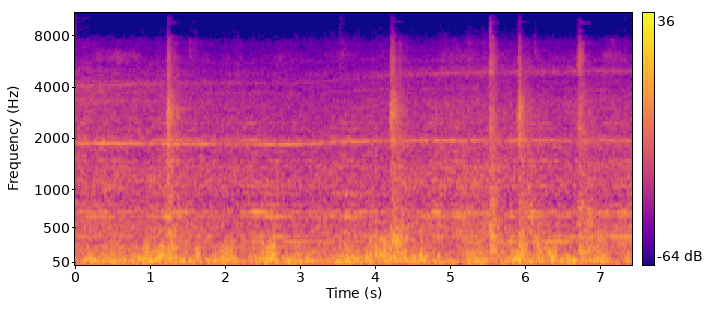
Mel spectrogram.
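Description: Freight train of covered wagons hauled by a Siegener Kreisbahn diesel locomotive rolling past: a steady low rumble of wheels on rails, broken by several sharp, irregularly spaced clicks as wheels pass over the track.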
